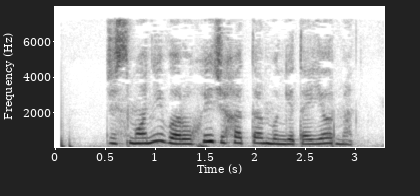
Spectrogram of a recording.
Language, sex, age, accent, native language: Uzbek, female, 18-24, Farg'ona, Uzbek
